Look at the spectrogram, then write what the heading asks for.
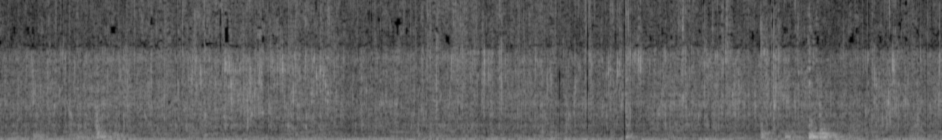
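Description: Hara bhara kababs shallow-frying in hot oil: a steady, dense crackling sizzle, with a few brief scrapes of the spatula against the pan as the kababs are turned over.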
